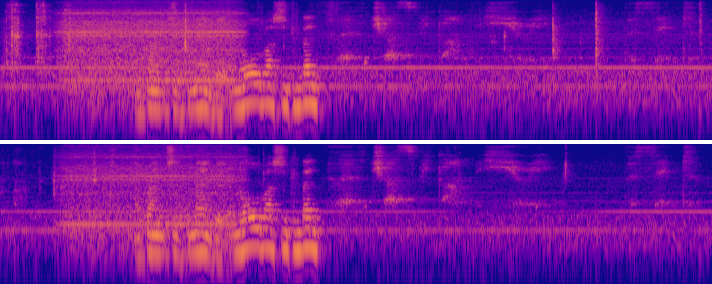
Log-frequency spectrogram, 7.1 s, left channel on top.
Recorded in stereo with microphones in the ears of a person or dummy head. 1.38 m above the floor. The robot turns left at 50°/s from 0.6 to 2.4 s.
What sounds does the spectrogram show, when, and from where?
1.3 s a man speaking: 100° right, 2.5 m; by 3.2 s 155° right, 2.5 m
3.3 s whispering: 5° right (ahead or behind), 0.9 m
